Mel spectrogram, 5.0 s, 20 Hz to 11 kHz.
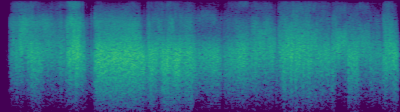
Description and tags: The parameters used for the analysis were:
- window: blackman
- window size: 883
- FFT size: 1024
- magnitude threshold: -70
- minimum duration of sinusoidal tracks: 0.1
- maximum number of harmonics: 100
- minimum fundamental frequency: 300
- maximum fundamental frequency: 1000
- maximum error in f0 detection algorithm: 7
- max frequency deviation in harmonic tracks: 0.01
- stochastic approximation factor: 0.1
